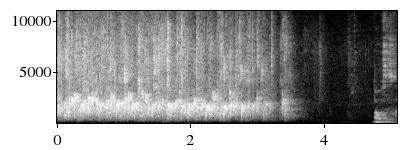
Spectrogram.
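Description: An audience at a business press conference in Oaxaca applauds loudly and evenly for about three seconds, then the clapping fades away and a brief bump of noise follows.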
